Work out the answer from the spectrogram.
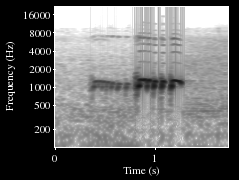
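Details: A local zebra dove singing briskly to lure others of its kind opens with a soft, trilled lead-in. Four loud, rounded coo notes follow, ending in a sustained coo over low background rumble.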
